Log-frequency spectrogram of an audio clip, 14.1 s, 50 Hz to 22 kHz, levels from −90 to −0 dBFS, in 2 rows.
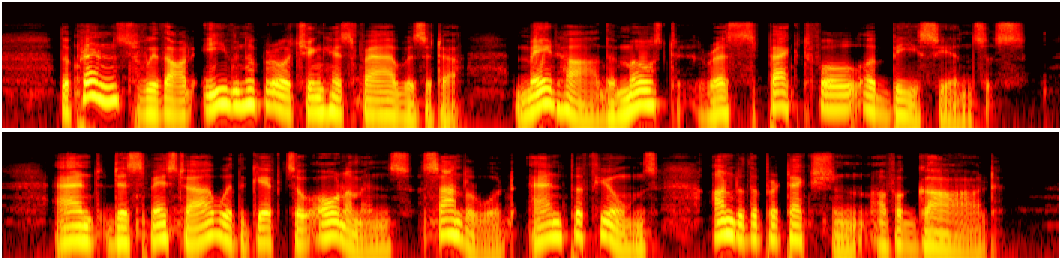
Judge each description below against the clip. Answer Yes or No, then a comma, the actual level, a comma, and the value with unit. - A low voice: Yes, low, 110 Hz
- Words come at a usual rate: No, slow, 130 wpm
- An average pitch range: No, wide, 7.8 semitones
